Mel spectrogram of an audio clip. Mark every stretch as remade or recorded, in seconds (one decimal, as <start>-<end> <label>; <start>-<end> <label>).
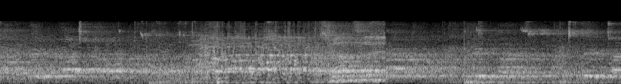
0.0-2.1 recorded; 2.1-3.1 remade; 3.1-6.2 recorded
